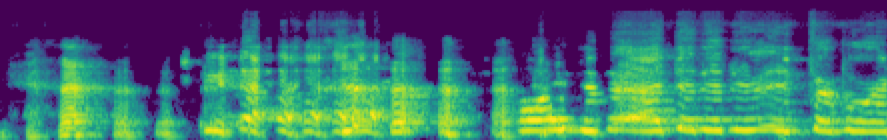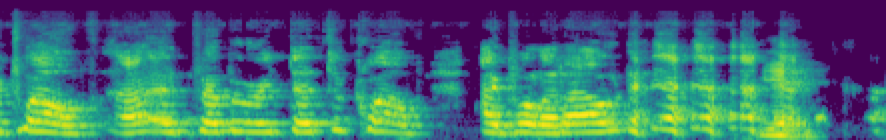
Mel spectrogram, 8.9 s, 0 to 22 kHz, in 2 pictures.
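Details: Adult man, about 57, with Broca's aphasia from a stroke at age 46 (March 2011), over 8 years post-onset; also a heart transplant recipient; limited speech, effortful word finding, more difficulty with verbs than nouns; Broca's aphasia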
